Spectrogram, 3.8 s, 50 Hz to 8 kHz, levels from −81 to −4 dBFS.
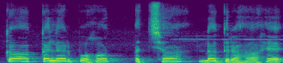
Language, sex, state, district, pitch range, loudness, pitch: Hindi, female, Rajasthan, Jaipur, 190-215 Hz, -13 LUFS, 200 Hz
